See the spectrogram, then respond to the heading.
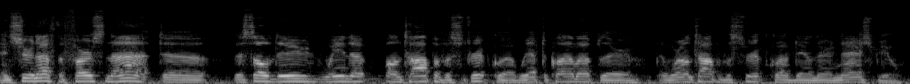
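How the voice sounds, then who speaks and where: His pitch sits in the medium range and varies in an ordinary way. The man's delivery keeps a moderate pace. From Kentucky (Somerset). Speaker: musician / songwriter. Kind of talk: casual interview chat.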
